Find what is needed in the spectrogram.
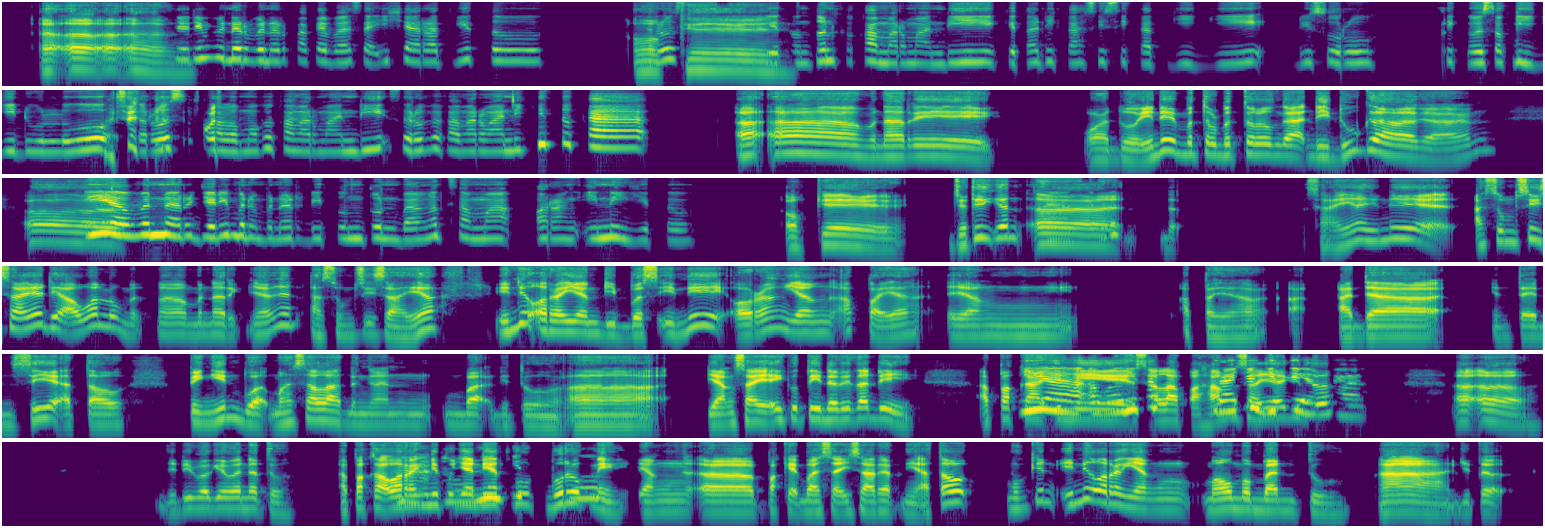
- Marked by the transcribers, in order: drawn out: "Oke"; tapping; laugh
- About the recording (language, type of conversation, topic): Indonesian, podcast, Pernahkah kamu bertemu orang asing yang membantumu saat sedang kesulitan, dan bagaimana ceritanya?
